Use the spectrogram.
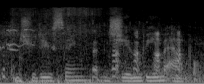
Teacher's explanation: Can you hear the little bit of vocal fry?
